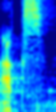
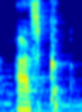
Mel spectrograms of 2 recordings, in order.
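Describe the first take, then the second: First: The k sound comes before the s sound. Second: The s sound comes before the k sound. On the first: The speaker calls it wrong. "bukan ask" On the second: The speaker calls it right. "s-nya terlebih dahulu"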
